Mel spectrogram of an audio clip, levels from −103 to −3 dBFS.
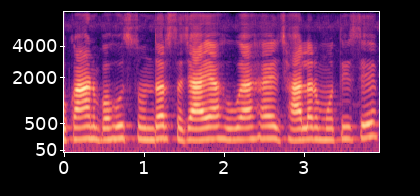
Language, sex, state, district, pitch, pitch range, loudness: Hindi, female, Jharkhand, Garhwa, 215 Hz, 205-225 Hz, -15 LUFS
